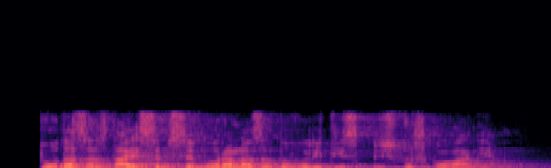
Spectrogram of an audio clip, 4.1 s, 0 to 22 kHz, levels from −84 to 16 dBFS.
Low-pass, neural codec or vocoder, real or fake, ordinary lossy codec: 7.2 kHz; codec, 16 kHz, 8 kbps, FunCodec, trained on LibriTTS, 25 frames a second; fake; none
